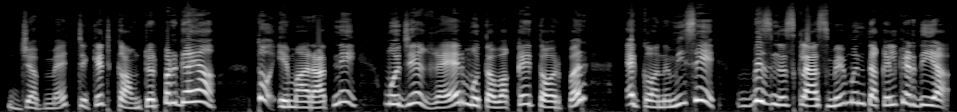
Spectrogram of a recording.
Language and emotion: Urdu, surprised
